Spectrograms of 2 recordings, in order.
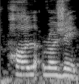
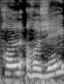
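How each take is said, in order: First: The name is said with an English accent. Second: The name is said with a French accent. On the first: "or to dial it down to English" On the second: "It's Paul Roger"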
